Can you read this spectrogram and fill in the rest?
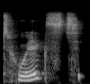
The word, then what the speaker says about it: Twixt: I believe it's pronounced Twixt. It's T-W-I-X-T.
